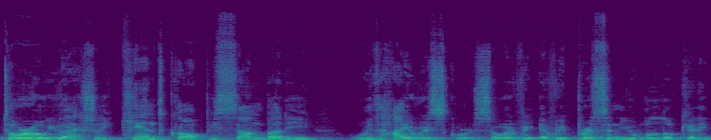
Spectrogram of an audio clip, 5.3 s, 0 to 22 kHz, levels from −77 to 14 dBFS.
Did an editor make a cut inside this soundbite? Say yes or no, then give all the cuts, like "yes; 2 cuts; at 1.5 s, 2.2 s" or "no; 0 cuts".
no; 0 cuts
